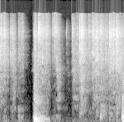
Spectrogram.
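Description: A small fluffy dog playing with a balloon on a tiled floor: a quick, irregular run of short, hissy, scuffling noises, with a dull thump a little after half a second in.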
